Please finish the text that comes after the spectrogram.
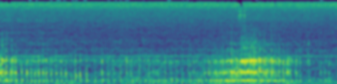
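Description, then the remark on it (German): A steady, low aircraft engine drone hums continuously, broad and rumbling with a slight pulsing texture, swelling a little louder midway before settling back, with no voices over it. “ist das jetzt der Motor oder?”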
